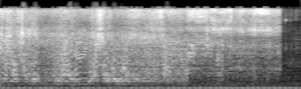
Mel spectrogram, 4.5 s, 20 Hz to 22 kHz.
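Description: Continuous loud hiss of a pressure spray hitting an Earth & Turf 415-SP machine during washing, steady throughout with a low mechanical hum underneath.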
